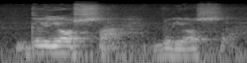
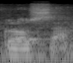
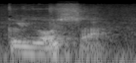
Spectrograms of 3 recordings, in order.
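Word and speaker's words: γλῶσσα: Dalam bahasa Yunani dikatakan gliosa, atau orang sering katakan glosa, tapi pronunciation-nya adalah gliosa.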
